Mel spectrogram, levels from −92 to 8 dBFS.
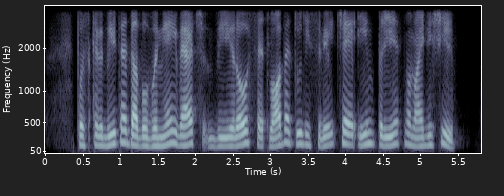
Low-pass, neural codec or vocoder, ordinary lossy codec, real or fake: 3.6 kHz; codec, 16 kHz, 1 kbps, FreqCodec, larger model; none; fake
